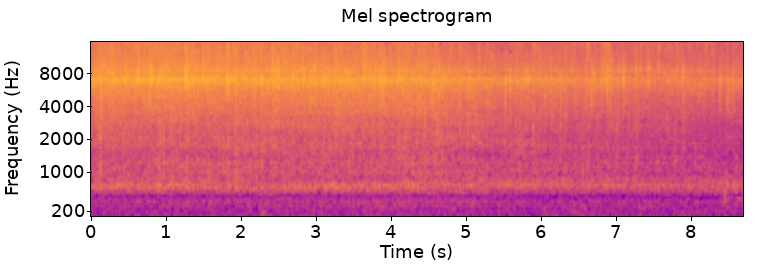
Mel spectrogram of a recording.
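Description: Hot frying pan of bacon and vegetables sizzling as beaten eggs are poured slowly into it, a steady hiss that gradually fades.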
